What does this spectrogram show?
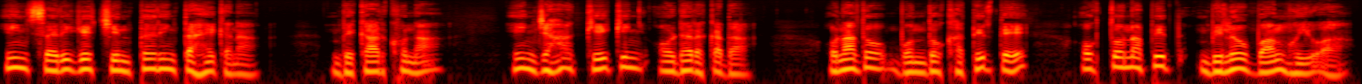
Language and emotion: Santali, fearful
